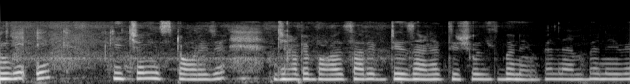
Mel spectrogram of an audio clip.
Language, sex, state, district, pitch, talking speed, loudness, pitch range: Hindi, female, Punjab, Pathankot, 245 Hz, 160 wpm, -17 LUFS, 240-265 Hz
